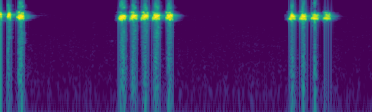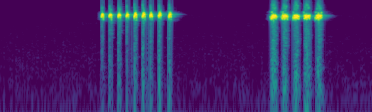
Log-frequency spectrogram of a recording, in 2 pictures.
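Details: Clear Blue-crowned hanging parrot song used to tutor kept birds: five bursts of rapid, piercing high chips, roughly one every one and a half seconds, on a silent background.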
